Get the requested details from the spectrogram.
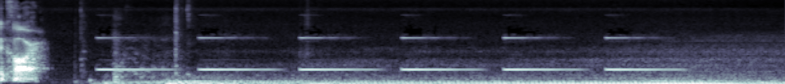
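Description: A car chime beeps in a steady repeating pattern.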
